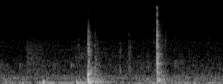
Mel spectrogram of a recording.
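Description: Volkswagen Transporter van's driver door being opened: two sharp latch clicks about two-thirds of a second apart.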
